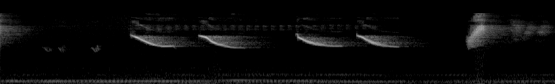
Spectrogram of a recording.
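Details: White-shouldered triller (Lalage sueurii) song: four loud, sharp notes sliding steeply downward, about one each second, then a final rising note, over a faint low hum.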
